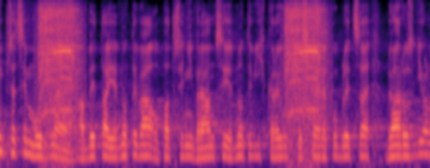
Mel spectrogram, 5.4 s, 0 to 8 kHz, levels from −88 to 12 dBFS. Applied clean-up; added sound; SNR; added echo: none; Camera; -2 dB; none.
